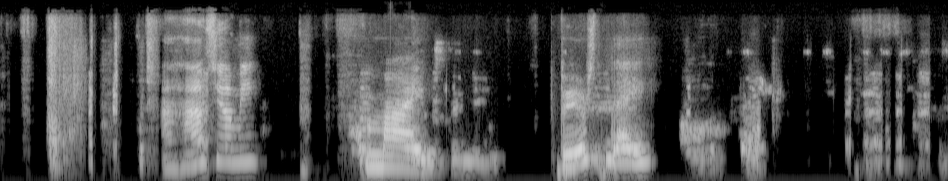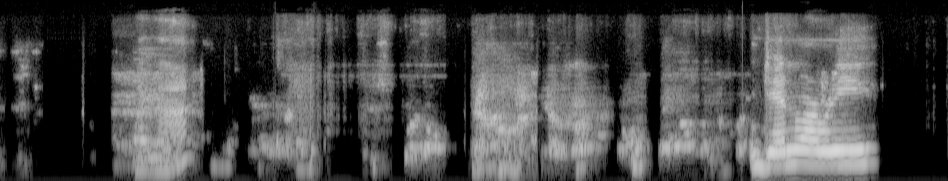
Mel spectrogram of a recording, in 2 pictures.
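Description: A woman speaks with animation through an online call.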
